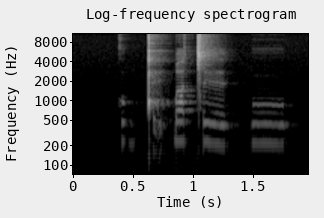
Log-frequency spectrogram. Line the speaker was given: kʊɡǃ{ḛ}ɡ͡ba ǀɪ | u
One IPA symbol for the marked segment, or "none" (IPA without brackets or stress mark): ḛ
